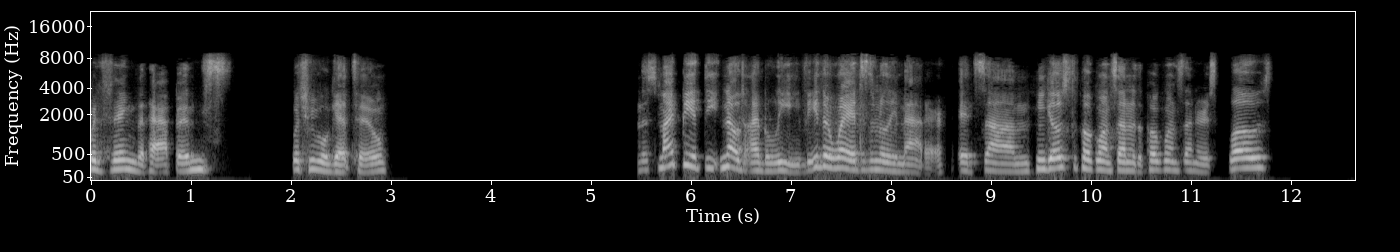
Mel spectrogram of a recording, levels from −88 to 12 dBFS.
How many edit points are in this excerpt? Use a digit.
2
